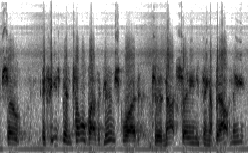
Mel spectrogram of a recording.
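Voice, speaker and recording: Man, bright forceful voice, middle pitch, emphatic explaining, opinionated casual talk, phone call. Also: unhurried. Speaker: detainee speaking on a phone call from a detention facility. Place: phone call from a detention facility.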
